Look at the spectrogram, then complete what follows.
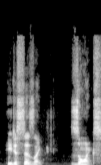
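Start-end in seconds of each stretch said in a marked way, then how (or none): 1.4-2.0 deadpan, flat, ordinary voice with no flourish. Retelling how an actor delivered a famous line: Matthew Lillard's flat Zoinks. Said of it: "Like in a regular person's voice".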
